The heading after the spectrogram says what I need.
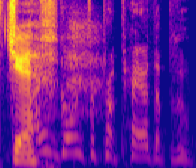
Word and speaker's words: GIF: world it's an acronym acronyms have their own independent pronunciation from the words they represent GIF is correct yeah yeah how I feel about it but the Creator says it's Jiff if you aren't at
